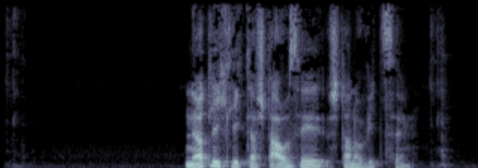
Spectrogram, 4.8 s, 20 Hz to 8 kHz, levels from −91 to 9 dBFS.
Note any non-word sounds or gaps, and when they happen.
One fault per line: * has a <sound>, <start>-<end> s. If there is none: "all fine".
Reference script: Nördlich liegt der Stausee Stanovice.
all fine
